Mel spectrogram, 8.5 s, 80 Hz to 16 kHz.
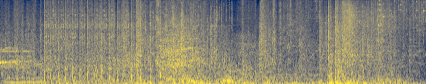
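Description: Gunfire hammers at a limo in Call of Duty Black Ops 6, a loud, sustained barrage of rapid shots with heavy booms mixed in, continuous and close throughout.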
